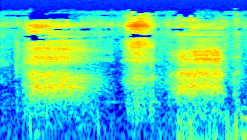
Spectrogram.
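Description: A man's breaths close to the microphone: three breaths, the first the longest and a short sharp one in between.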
